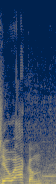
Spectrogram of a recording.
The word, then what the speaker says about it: Joachim: So right here on the corner of Dauphin Street and Joachim, yes, that is how you pronounce it, you've got several places.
